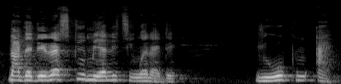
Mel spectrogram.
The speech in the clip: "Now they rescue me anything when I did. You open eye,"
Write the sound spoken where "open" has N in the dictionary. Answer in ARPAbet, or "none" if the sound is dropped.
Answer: none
